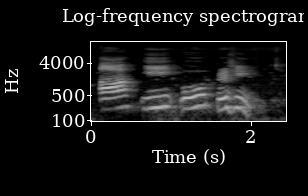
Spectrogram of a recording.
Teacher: इनको बोलने के लिए एक मात्रा काल का समय लगता है। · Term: ह्रस्व स्वर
